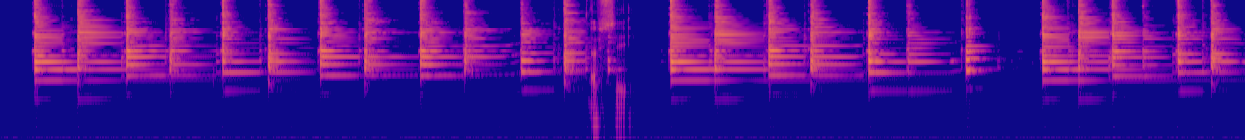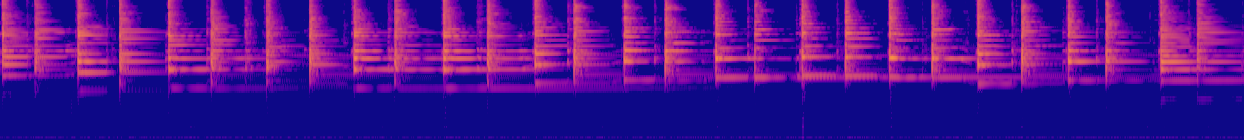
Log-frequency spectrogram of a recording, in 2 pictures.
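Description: Tsugaru shamisen played with a bachi: a run of quick plucked notes in alternating down and up strokes, about three to four notes a second, each with a bright, twangy ring. The run breaks off briefly twice, about four and a half and seven and a half seconds in.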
